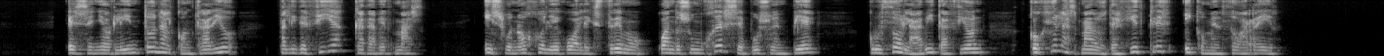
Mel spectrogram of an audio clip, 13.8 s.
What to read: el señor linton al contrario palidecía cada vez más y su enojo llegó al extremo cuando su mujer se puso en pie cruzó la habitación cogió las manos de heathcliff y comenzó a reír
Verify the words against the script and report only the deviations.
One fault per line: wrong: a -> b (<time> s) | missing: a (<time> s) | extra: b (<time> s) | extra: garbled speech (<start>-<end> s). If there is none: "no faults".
no faults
